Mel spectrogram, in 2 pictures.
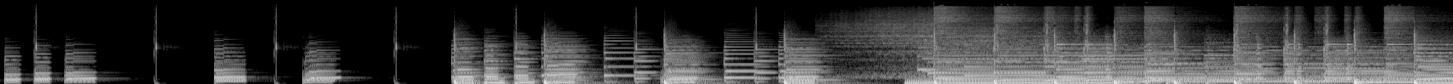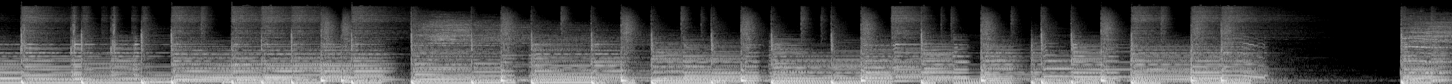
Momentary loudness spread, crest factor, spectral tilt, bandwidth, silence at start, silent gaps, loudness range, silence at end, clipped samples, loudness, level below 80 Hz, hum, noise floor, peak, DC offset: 11 LU; 14 dB; -6.5 dB/octave; 17 kHz; 0.05 s; none; 5 LU; 0 s; under 0.1%; -15 LUFS; -22 dBFS; none; -66 dBFS; 0 dBFS; under 0.1%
